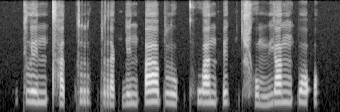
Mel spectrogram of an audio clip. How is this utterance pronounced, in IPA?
k l e˧ n tʰ a˨˩ t̚ k r u˥˩ k̚ p r a˨˩ k̚ l i˦˥ n ʔ aː˥˩ p l u˨˩ ʔ kʰ w a˥˩ n ʔ e˥˩ k̚ t͡ɕʰ o˩˦ m j a˥˩ ŋ p ɔ˥˩ ʔ

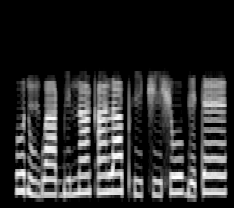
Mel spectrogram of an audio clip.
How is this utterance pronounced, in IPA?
ʊ˦ ɗ ũ˨ ɡʷ aː˨ ɡ͡b i˨ n ã˦ kʼ ã˦ l a˦ pʰ i˨ t͡ʃ i˨ ʃ oː˦ ɡ e˨ t ɛ˦

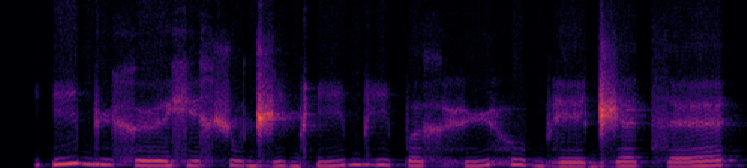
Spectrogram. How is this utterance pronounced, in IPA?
ʔ i b y x ø ɪ̯ xʲ e x ʃ u d͡ʒ i b ʔ i bʱ i p ə x h y h u bʱ e d͡ʒ ɛ t͡s ɛ

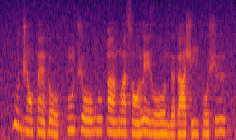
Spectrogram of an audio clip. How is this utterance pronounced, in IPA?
ɓ u˦ d͡ʒ ɔ̃˨ p ɛ̃˨ ɗ o˨ | ũ˧ t͡ʃ oː˧ v u˧ ɓ ã˧ ɡʷ ã˧ s ɔ̃˨ l e˦˨ ɣ oː˨ n ə˨ ɗ a˧ ʃ i˦˨ ɓ o˦ ʃ ɨ˦

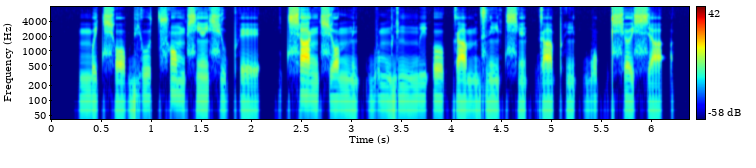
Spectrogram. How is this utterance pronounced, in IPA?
m ə˧ t͡ɕʰ ɔ˨˩ b j u˧ t͡sʰ ɔ̃˥˧ m ɕ ẽ˧ ɕ u˨˩ pʰ e˨˩ | t͡ɕʰ a˥˧ ŋ ɕ ɔ˦ n̪ ĩ˨ k̚ b o˥˧ m ɡ ĩ˥˧ ŋ m i˦ ʔ o˥˧ k a˧ m d͡z ĩ˧ t͡ɕʰ ẽ˨ t̚ ɡ a˧ pʰ ĩ˨ t̚ b ɔ˦ p̚ t͡ɕʰ ə˦ ɕ a˨ ʔ

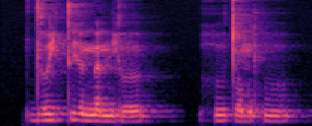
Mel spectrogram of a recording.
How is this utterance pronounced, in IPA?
d ɤː˧˥ j t̪ i˥˨ ə̯ n a˧ n j ɤː˩˧ | h uː˧˩ t̪ ɔː˩ m k uː˧˩

